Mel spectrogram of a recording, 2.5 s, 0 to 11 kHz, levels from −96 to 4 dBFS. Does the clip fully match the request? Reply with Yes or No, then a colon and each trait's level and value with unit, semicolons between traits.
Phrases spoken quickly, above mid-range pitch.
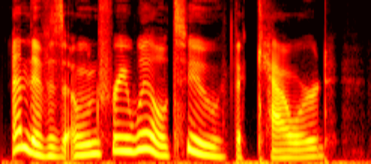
Yes: fast, 220 wpm; high, 215 Hz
